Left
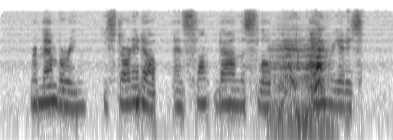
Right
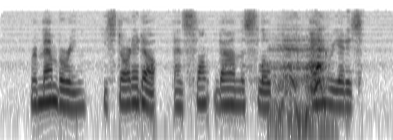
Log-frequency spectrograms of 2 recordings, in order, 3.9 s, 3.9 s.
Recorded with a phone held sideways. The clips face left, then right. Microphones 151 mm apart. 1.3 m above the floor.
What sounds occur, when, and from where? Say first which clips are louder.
0.3 s a woman speaking: right 10 dB; 65° right (ahead or behind)
2.7 s a zipper: right 3 dB; 25° right (ahead or behind)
